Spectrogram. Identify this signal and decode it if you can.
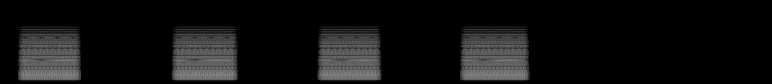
Train horn signal, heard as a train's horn. 4 short. On North American railways: a request for a signal to be given or repeated.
